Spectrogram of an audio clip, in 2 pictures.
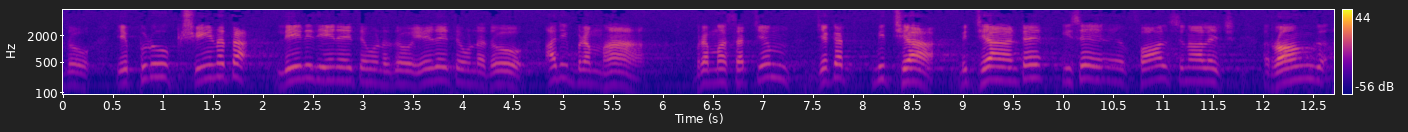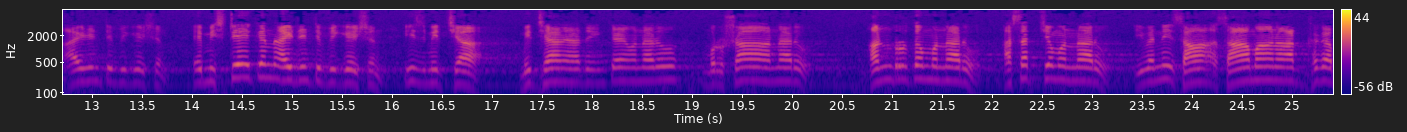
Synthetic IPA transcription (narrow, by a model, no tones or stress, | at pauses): d̪oː | epːuɽukʂiːɳɐt̪ɐleːnid̪ieːnɐjt̪eːunːɐd̪oːeːd̪ɐjt̪eːunːɐd̪oːɐd̪ibɾɐmɦɐ | bɾɐmːɐsɐt̪jɐm | d͡ʒɐɡɐt̪ | mid̪ʱjaːmid̪ʱjaːɐɳʈeːisepʰaːlsnaːled͡ʒ | ɾaːŋɡɐjɖeɳʈipikeːʂɐn | emisʈeːkɐnɐjɖeɳʈipikeːʂɐniːzmit̪ʃjaː | mid̪ʱjaːiŋkaeːmɐnːaːɾu | mɾuʂaːɐnːaːɾṵ | ɐɳɖɾut̪ɐmɐnːaːɾṵɐsɐt̪jɐmɐnːaːɾṵ | iʋɐnːisasaːmaːnaːɾd̪ʱɐɡa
